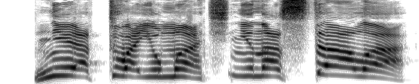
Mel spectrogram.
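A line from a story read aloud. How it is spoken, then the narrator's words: Roaring. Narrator (Russian): взревел я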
